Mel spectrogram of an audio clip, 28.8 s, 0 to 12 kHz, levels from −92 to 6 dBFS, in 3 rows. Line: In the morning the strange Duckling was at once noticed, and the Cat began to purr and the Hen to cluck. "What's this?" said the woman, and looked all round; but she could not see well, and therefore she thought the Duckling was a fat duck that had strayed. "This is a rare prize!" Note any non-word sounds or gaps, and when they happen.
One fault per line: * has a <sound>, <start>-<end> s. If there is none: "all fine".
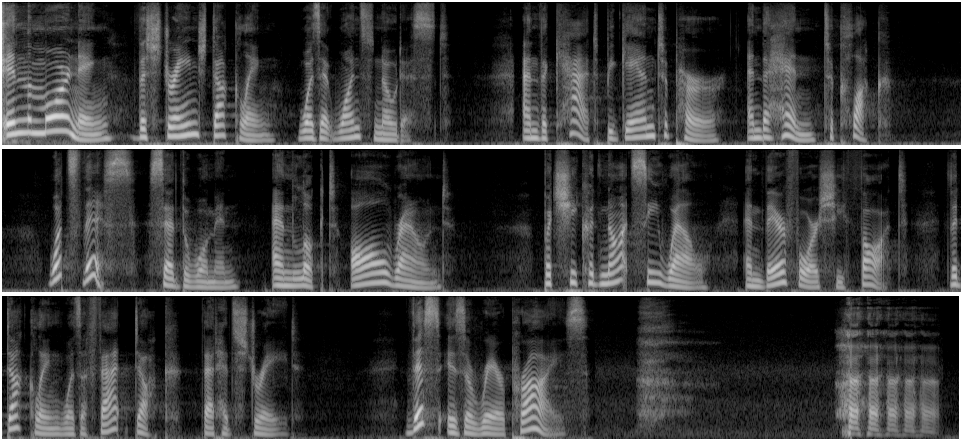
* has a sigh, 25.5-26.4 s
* has a laugh, 27.5-28.6 s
